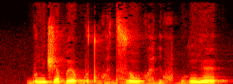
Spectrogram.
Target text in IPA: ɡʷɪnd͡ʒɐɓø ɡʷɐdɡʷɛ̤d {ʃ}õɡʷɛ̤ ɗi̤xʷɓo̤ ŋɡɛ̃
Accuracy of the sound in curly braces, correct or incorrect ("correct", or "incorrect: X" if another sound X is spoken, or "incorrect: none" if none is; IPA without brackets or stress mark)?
incorrect: z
